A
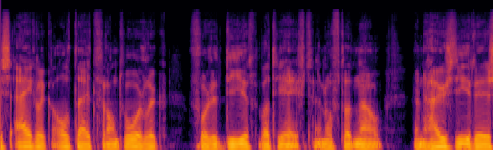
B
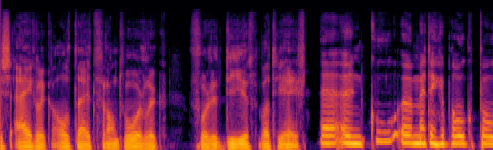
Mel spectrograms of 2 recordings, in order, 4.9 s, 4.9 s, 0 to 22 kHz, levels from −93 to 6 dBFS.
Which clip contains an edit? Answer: B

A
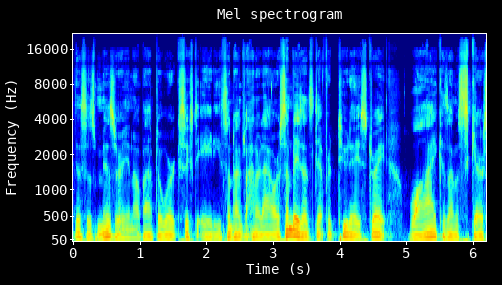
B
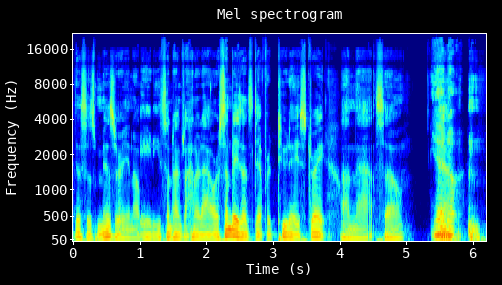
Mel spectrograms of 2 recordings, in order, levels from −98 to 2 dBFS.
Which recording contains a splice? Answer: B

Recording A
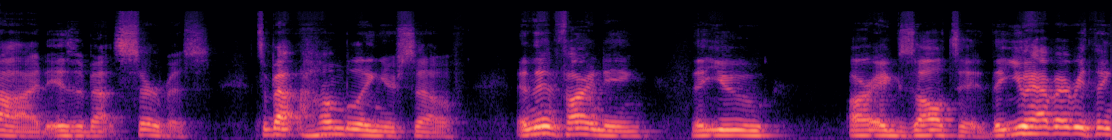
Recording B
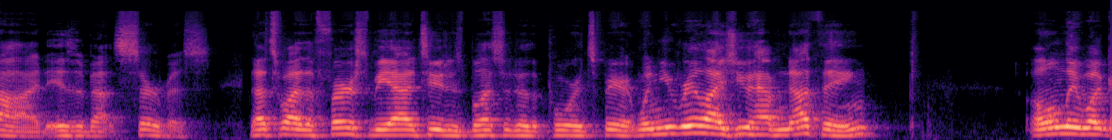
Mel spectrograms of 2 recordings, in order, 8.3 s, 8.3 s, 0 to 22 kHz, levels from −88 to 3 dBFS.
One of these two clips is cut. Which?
B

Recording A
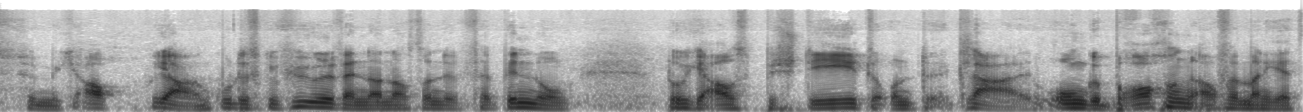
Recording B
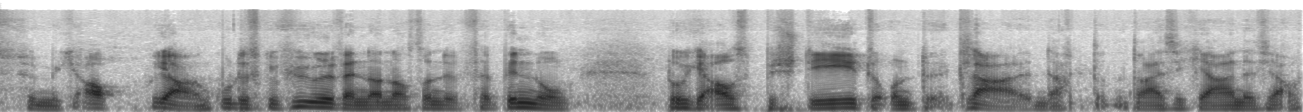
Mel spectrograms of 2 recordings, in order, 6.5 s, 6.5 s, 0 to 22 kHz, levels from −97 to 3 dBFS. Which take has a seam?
A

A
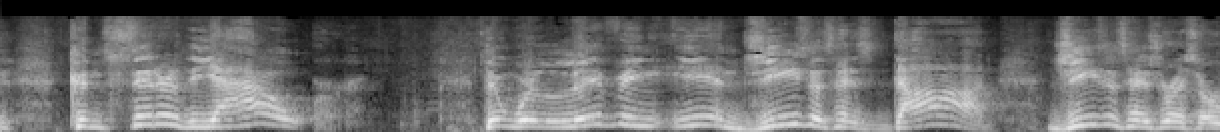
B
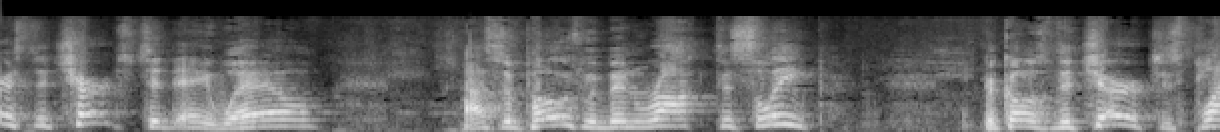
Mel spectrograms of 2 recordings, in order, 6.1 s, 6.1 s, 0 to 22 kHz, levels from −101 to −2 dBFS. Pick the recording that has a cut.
B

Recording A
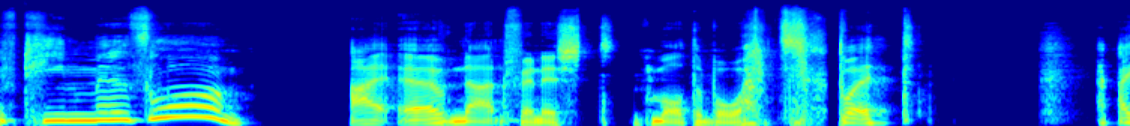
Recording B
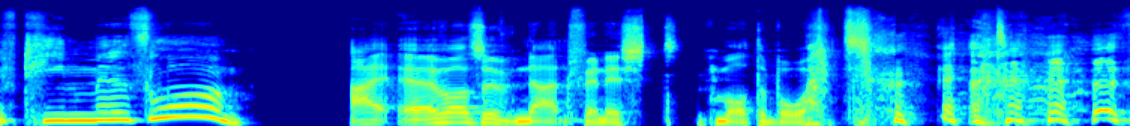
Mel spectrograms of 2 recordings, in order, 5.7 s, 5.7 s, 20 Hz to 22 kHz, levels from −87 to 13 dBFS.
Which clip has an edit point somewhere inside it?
A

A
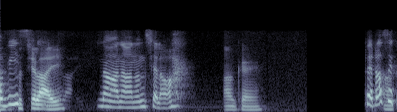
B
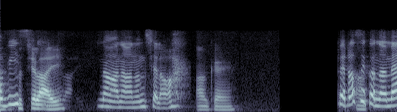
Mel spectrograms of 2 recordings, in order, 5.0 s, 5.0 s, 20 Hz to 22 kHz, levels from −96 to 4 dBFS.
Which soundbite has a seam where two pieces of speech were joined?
B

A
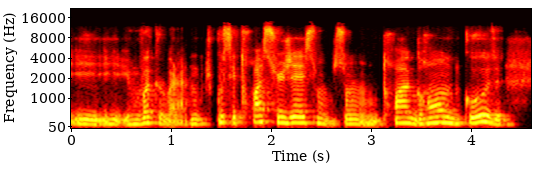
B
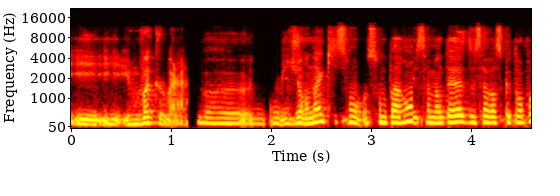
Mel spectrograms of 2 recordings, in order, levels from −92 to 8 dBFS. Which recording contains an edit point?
B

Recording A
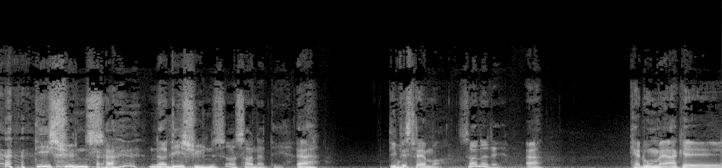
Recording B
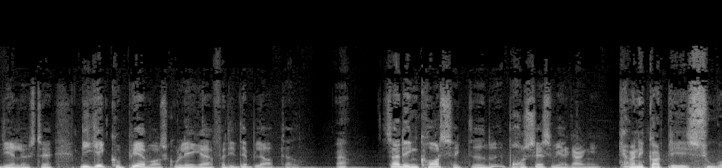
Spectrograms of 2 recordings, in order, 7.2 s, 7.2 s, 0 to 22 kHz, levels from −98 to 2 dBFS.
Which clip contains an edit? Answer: B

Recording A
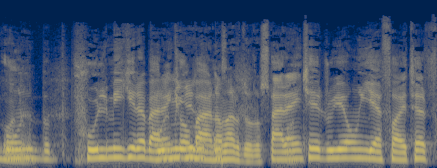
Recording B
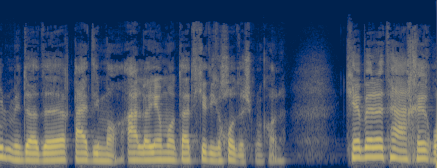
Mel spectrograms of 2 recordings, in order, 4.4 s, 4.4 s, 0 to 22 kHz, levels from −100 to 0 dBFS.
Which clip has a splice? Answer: A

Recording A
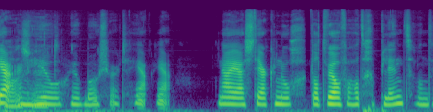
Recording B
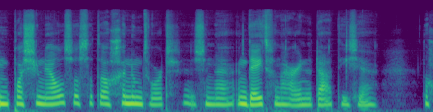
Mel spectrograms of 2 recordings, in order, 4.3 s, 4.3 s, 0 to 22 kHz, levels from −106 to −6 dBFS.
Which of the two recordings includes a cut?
A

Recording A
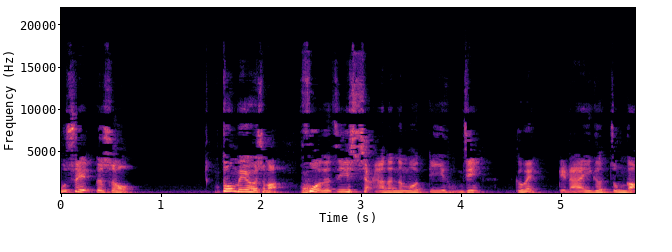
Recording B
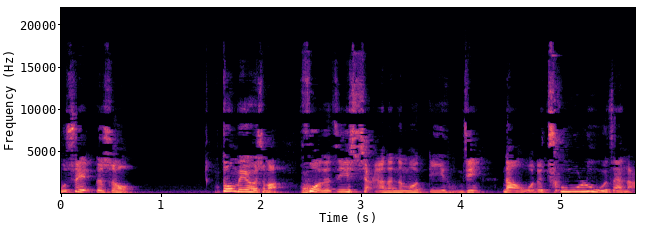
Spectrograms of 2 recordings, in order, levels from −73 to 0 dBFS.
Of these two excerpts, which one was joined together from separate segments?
A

